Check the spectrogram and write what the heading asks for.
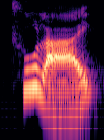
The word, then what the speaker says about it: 出: One is 出来 another is 出去 So when you say 出来 can you tell me the speaker is inside or outside?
